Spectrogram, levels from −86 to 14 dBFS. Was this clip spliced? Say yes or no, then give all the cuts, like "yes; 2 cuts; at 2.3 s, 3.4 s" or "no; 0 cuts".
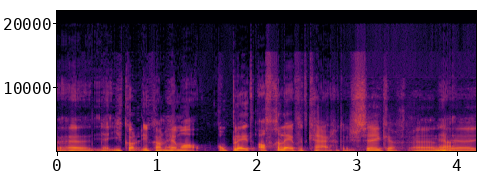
no; 0 cuts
